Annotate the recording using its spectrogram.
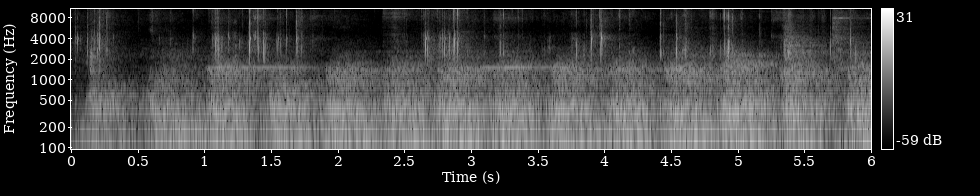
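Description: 240A automatic sugar stick-pack machine running through its fill, seal and cut cycle: a regular mechanical pulse about twice a second, with scattered sharp clicks.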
